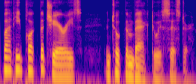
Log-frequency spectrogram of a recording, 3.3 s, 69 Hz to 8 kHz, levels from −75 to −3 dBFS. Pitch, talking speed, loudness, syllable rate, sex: 100 Hz, 220 wpm, -18 LUFS, 5.3 syllables/s, male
